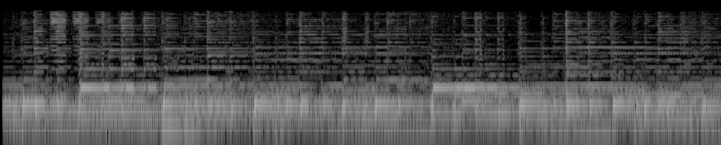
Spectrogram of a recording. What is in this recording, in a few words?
Soft Strum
